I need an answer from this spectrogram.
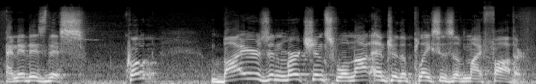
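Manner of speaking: ordinary delivery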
